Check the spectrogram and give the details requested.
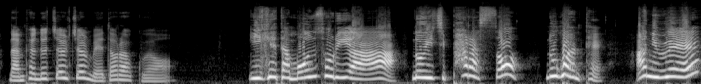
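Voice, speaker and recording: A woman voicing a shrill, scolding older mother-in-law in a narrated story. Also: smooth, natural voice. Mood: outraged. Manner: sharp, shrill, accusing.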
